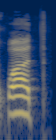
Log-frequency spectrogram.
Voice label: "qiwat", Archi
